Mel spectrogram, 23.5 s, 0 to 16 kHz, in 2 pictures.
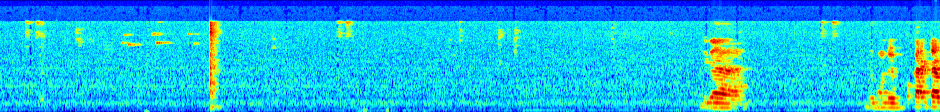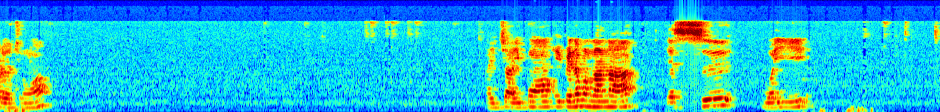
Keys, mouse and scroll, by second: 1.9 ctrl+KP_1, 3.5-5.0 scroll up 3, 5.0 click, 5.2-6.0 scroll up 2, 6.0 s, 14.5 scroll down 1, 15.2-15.5 scroll down 1, 15.5-16.9 middle drag, 16.9 click, 17.2 click, 17.5 click, 18.0-20.3 middle drag, 20.3 s.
